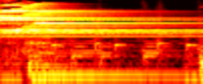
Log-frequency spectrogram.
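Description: Short bell-like chime sting: a bright chord of ringing tones struck at the start, with a few soft lower notes under it, fading away slowly over about two and a half seconds.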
